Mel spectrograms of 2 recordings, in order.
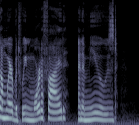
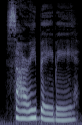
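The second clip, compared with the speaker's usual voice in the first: sexy voice; 4 dB quieter, slower than usual. Acted. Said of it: "her version of a sexy voice".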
